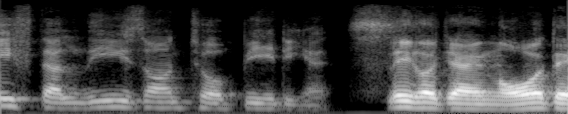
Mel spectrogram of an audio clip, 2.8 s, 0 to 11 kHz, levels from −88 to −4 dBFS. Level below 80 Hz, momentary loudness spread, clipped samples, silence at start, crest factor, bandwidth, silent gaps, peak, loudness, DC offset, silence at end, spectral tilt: -68 dBFS; 22 LU; under 0.1%; 0 s; 16 dB; 8.2 kHz; none; -2 dBFS; -17 LUFS; under 0.1%; 0 s; -6 dB/octave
